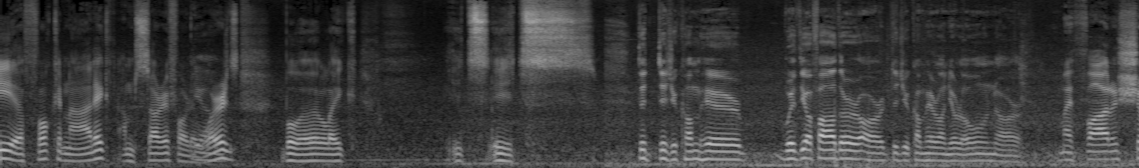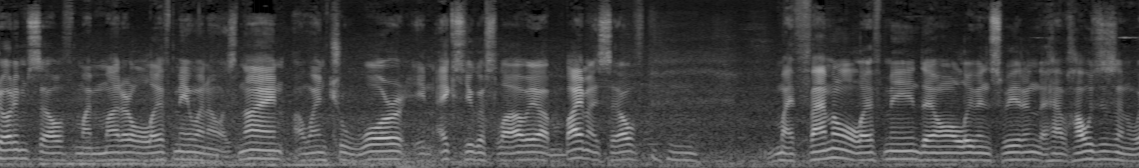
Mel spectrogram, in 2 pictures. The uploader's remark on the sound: The Criminal Courts in Dublin City Centre. Chats to people outside the Criminal Courts in Dublin's City Centre.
